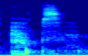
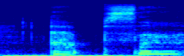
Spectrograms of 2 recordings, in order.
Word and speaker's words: Epsom: in a good bath salt should begin with epsom salts a name which most people actually mispronounce epsom actually spelled most people pronounce it with an Essen and epson but it is at some very interesting this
